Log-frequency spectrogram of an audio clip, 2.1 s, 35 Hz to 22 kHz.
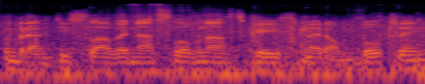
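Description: Speech from a Slovak FM radio broadcast (RTVS on 91.2 MHz) playing through a receiver, over a heavy, uneven low rumble.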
